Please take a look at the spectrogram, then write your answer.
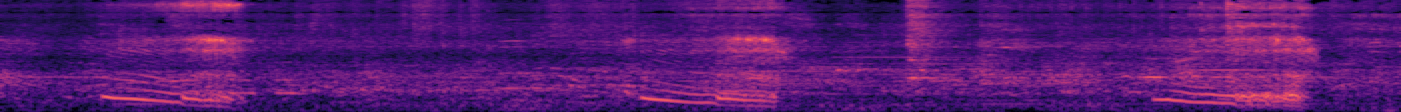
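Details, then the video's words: Snoring beagle at Tsukuba Wan Wan Land in Japan, perhaps with a stuffy nose: three wheezing, whistly nasal snores, each sliding down then up, about every two and a half seconds, with quiet murmuring in the background. "いびきビーグル【Snoring Beagle】"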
